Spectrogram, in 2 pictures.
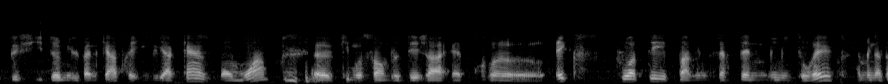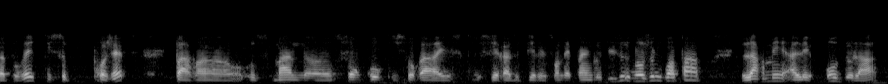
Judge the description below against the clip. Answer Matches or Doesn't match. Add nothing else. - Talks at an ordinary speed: Matches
